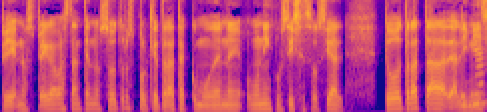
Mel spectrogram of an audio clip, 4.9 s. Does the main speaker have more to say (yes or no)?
yes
